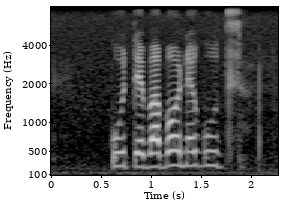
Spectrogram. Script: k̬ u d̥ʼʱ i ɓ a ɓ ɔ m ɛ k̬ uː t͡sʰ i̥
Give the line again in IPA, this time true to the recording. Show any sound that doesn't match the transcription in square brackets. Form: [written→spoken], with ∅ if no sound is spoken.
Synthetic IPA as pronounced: k̬ u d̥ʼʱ [i→ɛ] ɓ a ɓ ɔ [m→n] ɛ k̬ uː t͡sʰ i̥

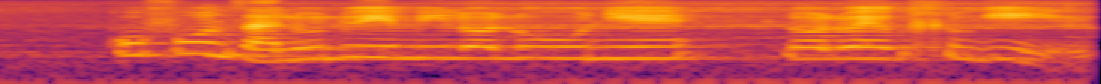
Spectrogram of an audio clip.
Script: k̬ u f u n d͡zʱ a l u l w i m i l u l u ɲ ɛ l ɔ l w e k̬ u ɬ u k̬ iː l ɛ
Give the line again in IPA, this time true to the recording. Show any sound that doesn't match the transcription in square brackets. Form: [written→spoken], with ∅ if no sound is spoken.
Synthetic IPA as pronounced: k̬ u f u n d͡zʱ a l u l w i m i l [u→o] l u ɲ ɛ l ɔ l w e k̬ u ɬ u k̬ iː l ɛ

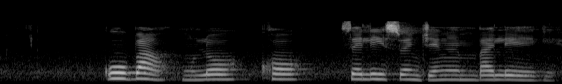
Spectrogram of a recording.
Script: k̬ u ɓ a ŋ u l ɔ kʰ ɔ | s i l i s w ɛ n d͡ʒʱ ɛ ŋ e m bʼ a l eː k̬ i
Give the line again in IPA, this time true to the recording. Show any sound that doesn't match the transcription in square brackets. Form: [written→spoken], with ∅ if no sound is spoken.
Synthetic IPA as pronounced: k̬ u ɓ a ŋ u l ɔ kʰ ɔ | s [i→e] l i s w ɛ n d͡ʒʱ ɛ ŋ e m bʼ a l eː k̬ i

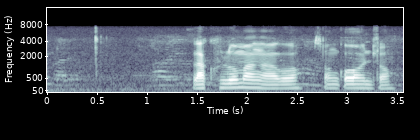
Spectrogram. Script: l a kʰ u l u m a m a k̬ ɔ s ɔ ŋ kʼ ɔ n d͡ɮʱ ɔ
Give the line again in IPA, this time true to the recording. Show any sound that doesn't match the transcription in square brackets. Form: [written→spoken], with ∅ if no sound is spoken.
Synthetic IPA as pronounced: l a kʰ u l u m a [m→ŋ] a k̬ ɔ s ɔ ŋ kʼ [ɔ→ɔː] n d͡ɮʱ ɔ

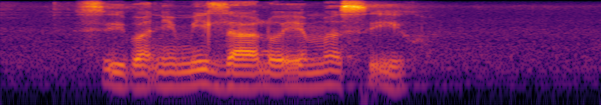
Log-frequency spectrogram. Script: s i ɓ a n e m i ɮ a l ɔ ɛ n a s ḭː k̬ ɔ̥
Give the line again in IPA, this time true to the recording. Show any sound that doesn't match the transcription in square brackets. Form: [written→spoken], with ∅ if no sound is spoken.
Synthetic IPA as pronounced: s i ɓ a n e m i ɮ a l ɔ ɛ [n→m] a s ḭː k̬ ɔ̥

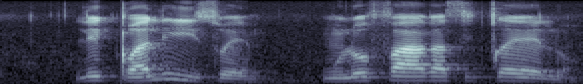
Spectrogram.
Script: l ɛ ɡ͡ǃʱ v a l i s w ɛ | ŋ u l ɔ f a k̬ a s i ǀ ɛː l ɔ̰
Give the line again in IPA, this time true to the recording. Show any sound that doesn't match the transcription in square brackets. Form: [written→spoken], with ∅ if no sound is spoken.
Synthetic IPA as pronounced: l [ɛ→i] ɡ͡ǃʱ [v→w] a l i s w ɛ | ŋ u l ɔ f a k̬ a s i ǀ ɛː l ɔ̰

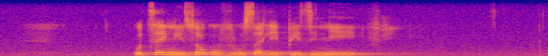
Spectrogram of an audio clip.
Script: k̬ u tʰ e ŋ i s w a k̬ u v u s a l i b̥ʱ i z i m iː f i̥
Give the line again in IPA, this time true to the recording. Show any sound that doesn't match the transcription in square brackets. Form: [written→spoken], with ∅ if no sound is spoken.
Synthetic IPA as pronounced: k̬ u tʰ e ŋ i s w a k̬ u v u s a l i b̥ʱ i z i [m→n] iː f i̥

